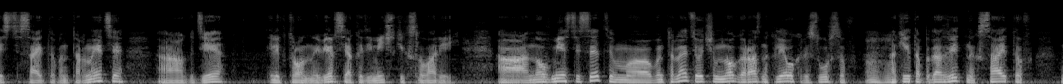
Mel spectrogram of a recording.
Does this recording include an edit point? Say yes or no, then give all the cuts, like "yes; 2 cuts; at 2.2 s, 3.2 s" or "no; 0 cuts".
no; 0 cuts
